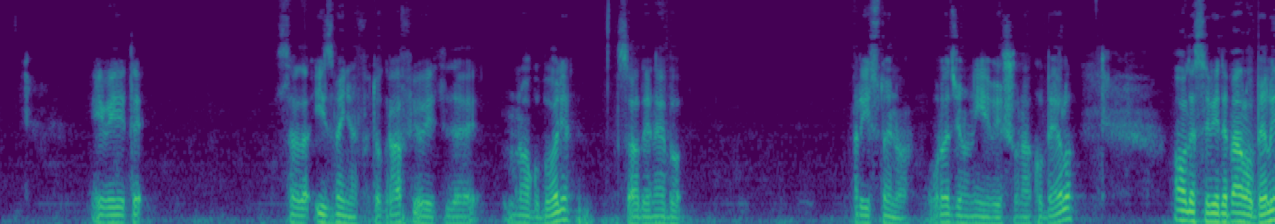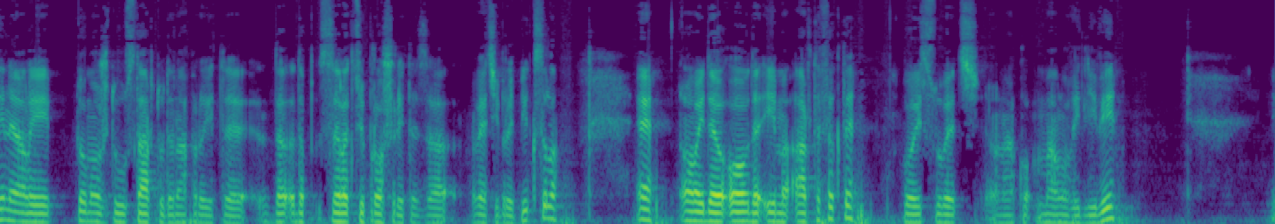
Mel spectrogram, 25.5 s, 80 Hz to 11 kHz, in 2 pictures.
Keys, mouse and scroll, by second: 5.1 click, 7.8-8.3 ctrl+scroll up 2, 8.8-9.4 ctrl+scroll up 2, 9.4 ctrl+click, 12.8-13.3 ctrl+scroll up 2, 15.1-16.8 ctrl+scroll down 3, 17.3-18.3 drag, 18.3-18.9 ctrl+scroll up 1, 18.9-20.0 ctrl+scroll up 1, 22.0-22.6 scroll up 1, 22.6-23.2 scroll down 1, 25.0-25.5 ctrl+scroll down 1.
